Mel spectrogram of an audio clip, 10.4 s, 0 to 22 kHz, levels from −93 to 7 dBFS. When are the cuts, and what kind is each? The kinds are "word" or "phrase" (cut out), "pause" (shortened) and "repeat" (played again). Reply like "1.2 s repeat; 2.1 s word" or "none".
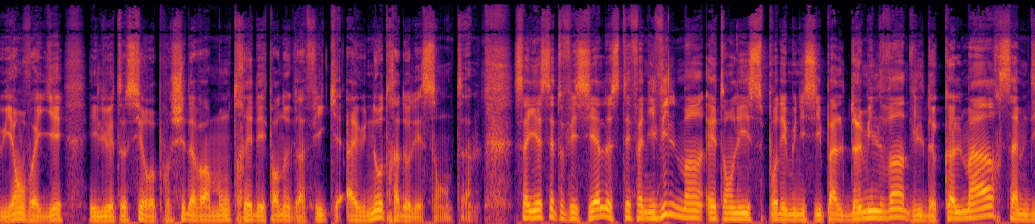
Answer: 2.7 s word; 9.1 s word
